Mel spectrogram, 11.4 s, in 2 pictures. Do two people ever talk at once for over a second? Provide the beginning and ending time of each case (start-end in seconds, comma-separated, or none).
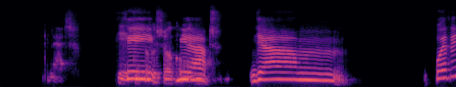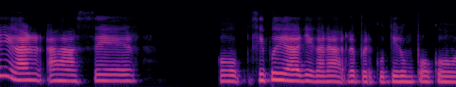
1.5-2.7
